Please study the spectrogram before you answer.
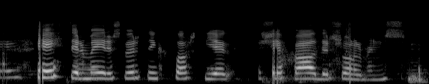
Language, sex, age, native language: Icelandic, female, 13, Icelandic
